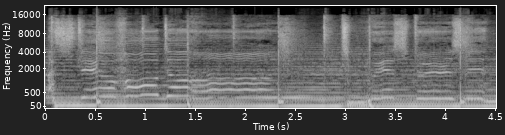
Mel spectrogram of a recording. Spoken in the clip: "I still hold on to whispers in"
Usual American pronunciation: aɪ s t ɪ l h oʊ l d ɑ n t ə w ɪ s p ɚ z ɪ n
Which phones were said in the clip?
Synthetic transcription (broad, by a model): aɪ s t ɪ l h oʊ l d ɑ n t ə w ɪ s p ɚ z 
